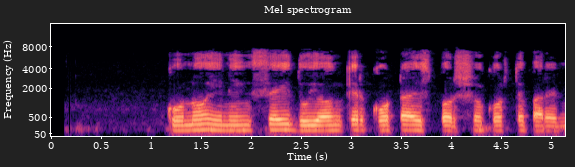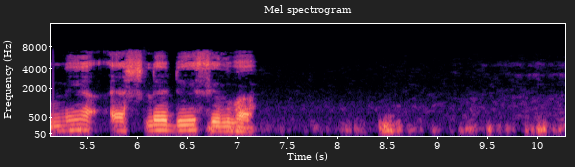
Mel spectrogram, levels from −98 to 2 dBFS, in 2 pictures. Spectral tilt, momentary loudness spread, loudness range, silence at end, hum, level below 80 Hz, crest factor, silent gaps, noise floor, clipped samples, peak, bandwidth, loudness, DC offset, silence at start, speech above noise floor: -6 dB/octave; 20 LU; 10 LU; 0.2 s; none; -56 dBFS; 18 dB; none; -65 dBFS; under 0.1%; -2 dBFS; 7.6 kHz; -17 LUFS; under 0.1%; 1.15 s; 48 dB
